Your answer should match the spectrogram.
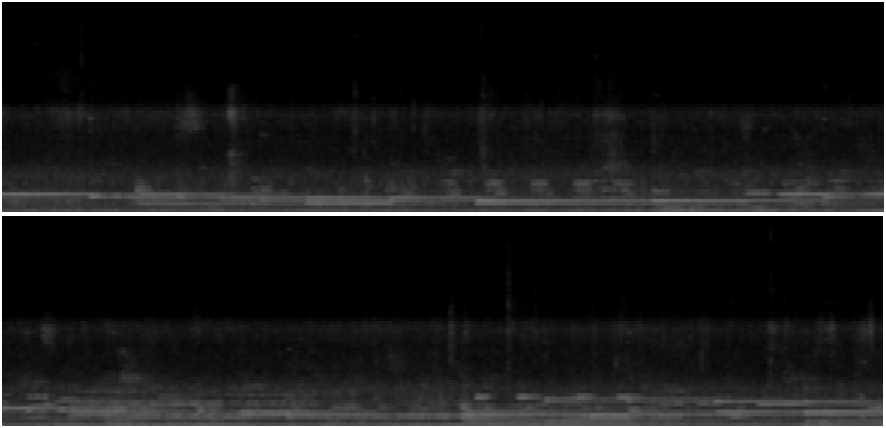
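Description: A slow, chime-like melody of held, high notes played from the Gabriadze Theater clock tower during its puppet show, over a low crowd murmur.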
